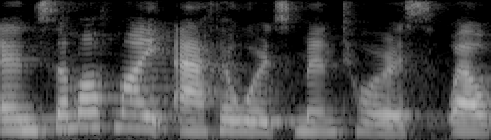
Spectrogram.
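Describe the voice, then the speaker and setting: Speaking with a Chinese accent, a woman talks at a fairly slow pace with ordinary pitch variation. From China. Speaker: tattoo artist and mentor. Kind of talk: course introduction. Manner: some hesitations with um.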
